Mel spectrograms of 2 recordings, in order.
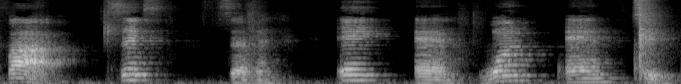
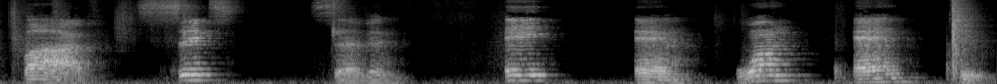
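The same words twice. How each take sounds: First: The counting is said faster. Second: The counting is said slowly.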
